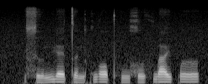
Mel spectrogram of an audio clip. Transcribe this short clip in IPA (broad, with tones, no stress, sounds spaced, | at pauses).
s ɹ̩˧˥ n̪ ɥ ɛ˥ t̪ ə˨˩ n k w ɔ˥ pʰ u˨˩ x o˦ ʊ̯ f w a˥ ɪ̯ p ɤ˥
